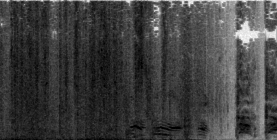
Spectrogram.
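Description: A volley of rifle shots rings out.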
